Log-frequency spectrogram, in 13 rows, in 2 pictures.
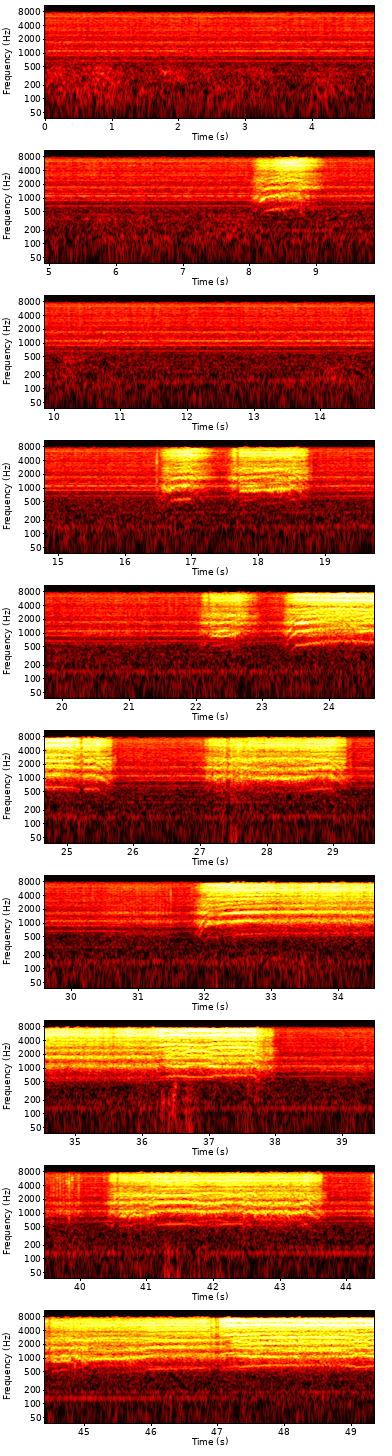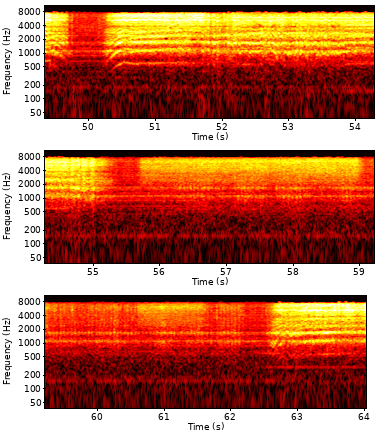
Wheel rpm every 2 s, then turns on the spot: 0, 0, 0, 10, 30, 0, 0, 0, 50, 40, 20, 70, 110, 70, 80, 20, 150, 160, 130, 20, 120, 110, 130, 160, 120, 130, 160, 60, 20, 30, 20, 100.
18-20 38-40 56-62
